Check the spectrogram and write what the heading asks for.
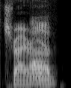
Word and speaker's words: Schreier: And, it looks like, Jason, was it Schreier? I think so. Did I butcher his name? I'm sorry. – It's Schreier, Yeah.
